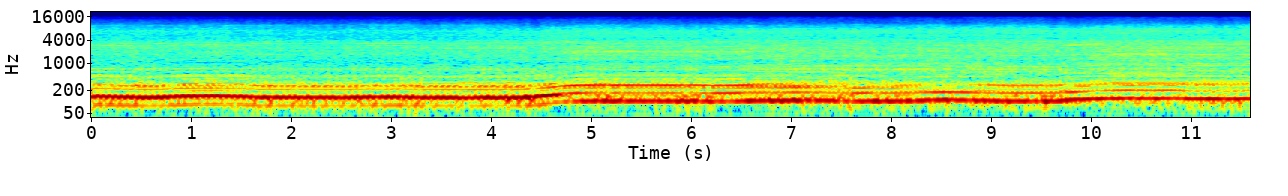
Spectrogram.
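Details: Chevy 283 V8 after fixing a big vacuum leak from an unplugged vacuum port (mixture had been richened and idle screw adjusted to compensate); restarted, it settles into a fairly steady idle, brief pitch rise when blipped, then holds even with no stumbling. Normal idle.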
